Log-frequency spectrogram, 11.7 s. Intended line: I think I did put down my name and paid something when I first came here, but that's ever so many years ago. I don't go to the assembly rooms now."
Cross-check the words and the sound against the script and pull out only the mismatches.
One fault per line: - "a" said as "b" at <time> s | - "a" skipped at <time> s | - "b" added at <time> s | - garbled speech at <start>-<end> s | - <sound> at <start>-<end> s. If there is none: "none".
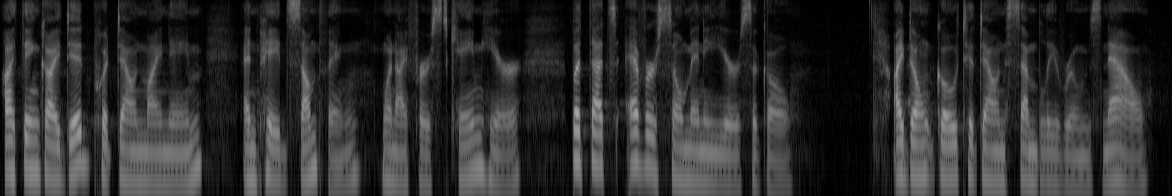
- "the" said as "down" at 9.8 s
